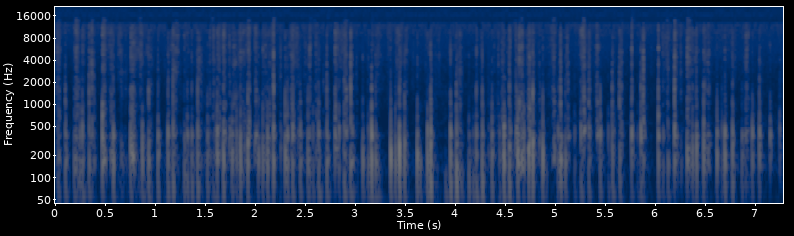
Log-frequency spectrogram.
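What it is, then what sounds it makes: Hard console carrying case tapped. A hard-shell carrying case for a game console is tapped rapidly with many short, dry, dull knocks. The knocks are muted and low-pitched with almost no ring, close to the sound of tapping a hardback book.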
